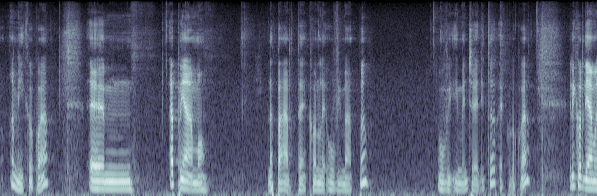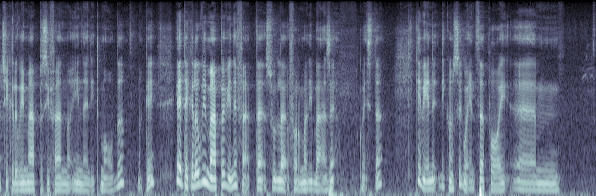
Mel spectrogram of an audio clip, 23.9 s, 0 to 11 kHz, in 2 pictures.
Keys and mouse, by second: 3.8-5.7 drag, 6.3-8.2 drag, 11.2-12.4 middle drag, 12.4-14.3 drag, 17.5-19.4 middle drag.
